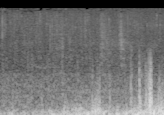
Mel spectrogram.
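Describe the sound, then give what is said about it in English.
Wind blows against a microphone outdoors, making a low, rumbling buffet that grows somewhat stronger toward the end. It is heard on its own, with no voices. “So it really is quite nice, the wind tickling my body,”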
